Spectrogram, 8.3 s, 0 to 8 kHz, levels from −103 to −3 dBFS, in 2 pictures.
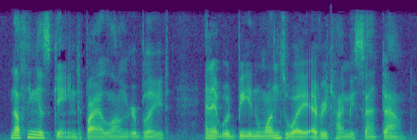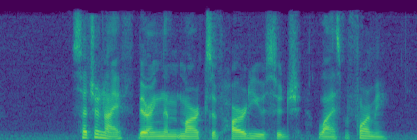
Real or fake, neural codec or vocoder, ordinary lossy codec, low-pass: real; none; AAC, 48 kbps; 7.2 kHz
